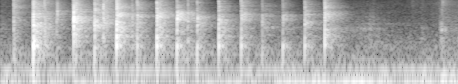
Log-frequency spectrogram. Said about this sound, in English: Golf clap.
